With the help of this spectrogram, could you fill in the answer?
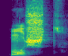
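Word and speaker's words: مشط: Musht, musht, musht, which means a comb.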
